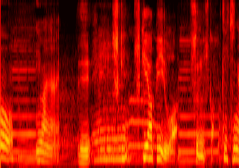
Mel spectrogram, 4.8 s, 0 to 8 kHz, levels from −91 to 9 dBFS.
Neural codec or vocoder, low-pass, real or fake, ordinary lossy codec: codec, 16 kHz, 4 kbps, X-Codec, HuBERT features, trained on balanced general audio; none; fake; none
